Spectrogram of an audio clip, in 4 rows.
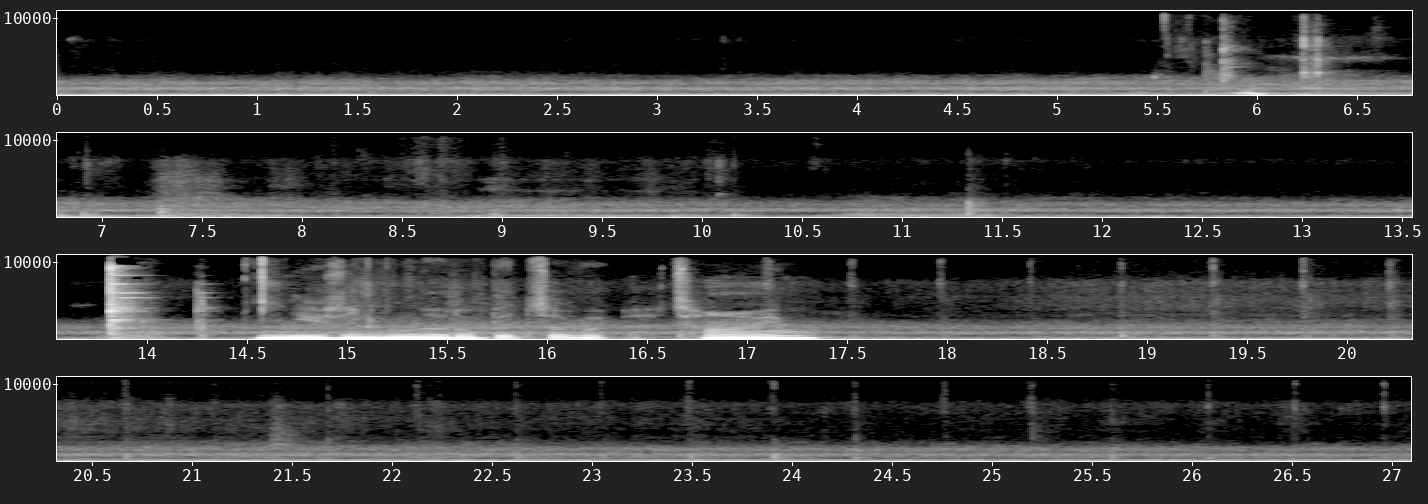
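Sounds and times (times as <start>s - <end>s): room hum: 0.0s - 27.0s.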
